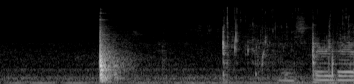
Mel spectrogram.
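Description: A wooden spoon stirs and scrapes in a metal pot.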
